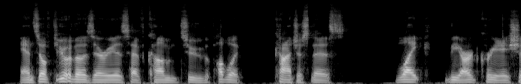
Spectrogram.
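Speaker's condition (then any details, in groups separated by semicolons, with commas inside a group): No condition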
